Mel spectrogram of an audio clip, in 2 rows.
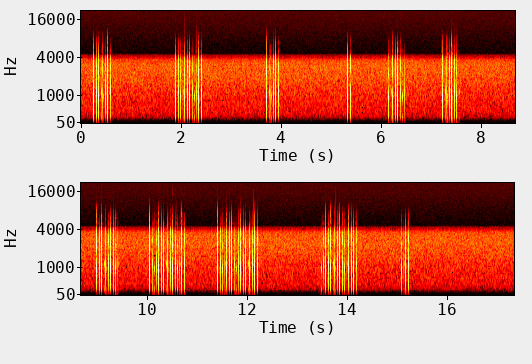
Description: Pulse dialling, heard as clicks on a phone line, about 11 pulses a second. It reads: 4 6 3 1 4 4 5 8 9 8 2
